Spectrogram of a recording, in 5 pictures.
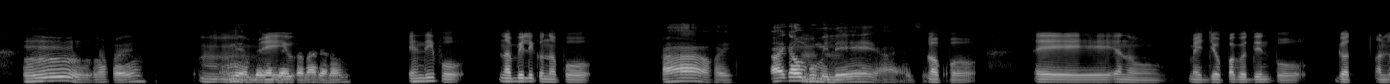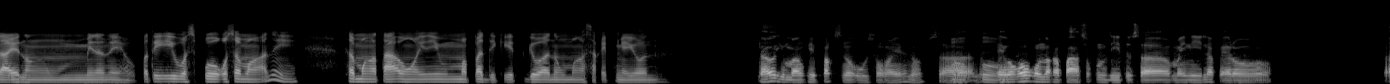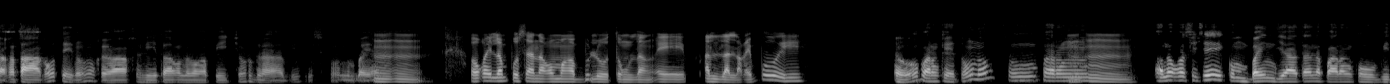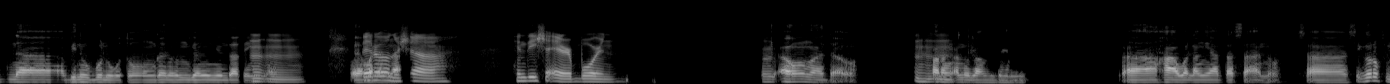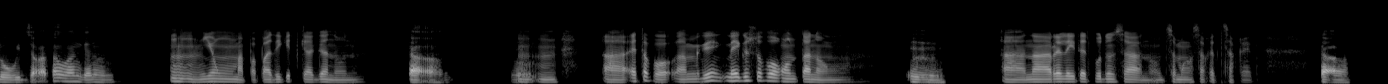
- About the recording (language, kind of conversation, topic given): Filipino, unstructured, Paano mo pinoprotektahan ang iyong katawan laban sa sakit araw-araw?
- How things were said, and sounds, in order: tapping; other background noise; in English: "Monkeypox"; in English: "airborne"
